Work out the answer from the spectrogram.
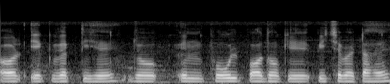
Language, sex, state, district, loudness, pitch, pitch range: Hindi, male, Uttar Pradesh, Budaun, -17 LUFS, 140 Hz, 135-140 Hz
